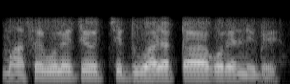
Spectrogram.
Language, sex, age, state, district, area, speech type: Bengali, male, 18-30, West Bengal, Hooghly, urban, conversation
